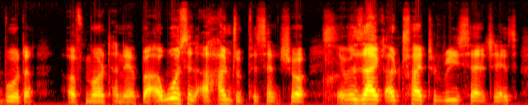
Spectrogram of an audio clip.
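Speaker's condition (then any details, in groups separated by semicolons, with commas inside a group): Cerebral palsy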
